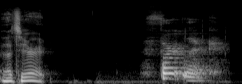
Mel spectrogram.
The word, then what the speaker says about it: fartlek: Fartlick. Fartlick. Well, like, F A R T L E K. – But it's pronounced fartlick.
